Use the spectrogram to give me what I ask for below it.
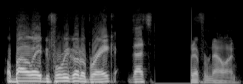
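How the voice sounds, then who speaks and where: Young male radio host, mid pitch, animated and rambling, self-mocking. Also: fast, heavy background noise. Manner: rambling, self-deprecating, crude. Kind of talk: casual comedic banter.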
